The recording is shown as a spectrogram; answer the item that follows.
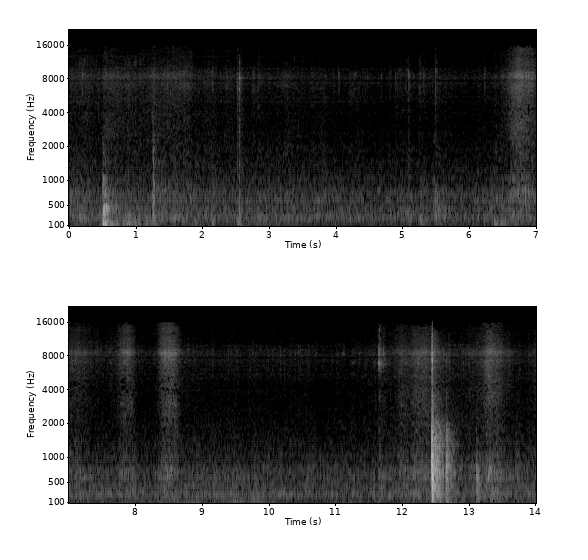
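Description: Quiet handling of plastic screw-cap sample bottles on a lab bench: a light click as a cap comes off, a few soft brushing sounds, and a sharper knock or two near the end as a cap is set down on the bench top.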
